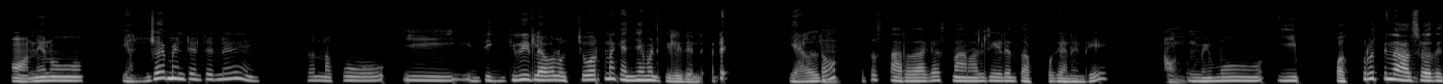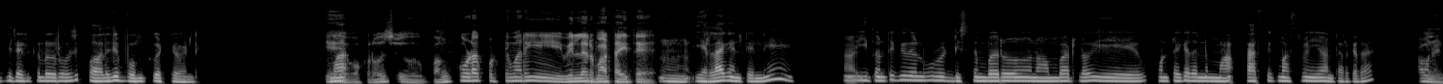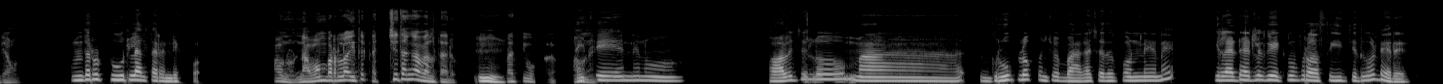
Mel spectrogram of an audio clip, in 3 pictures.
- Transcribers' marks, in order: in English: "ఎంజాయ్‌మెంట్"; in English: "డిగ్రీ లెవెల్"; in English: "ఎంజాయ్‌మెంట్"; in English: "బంక్"; in English: "బంక్"; stressed: "ఖచ్చితంగా"; drawn out: "మా"; in English: "గ్రూప్‌లో"; laughing while speaking: "ఇలాంటి ఆట్లికి ఎక్కువ ప్రోత్సహించేది కూడా నేనే"
- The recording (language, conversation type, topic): Telugu, podcast, ప్రకృతిలో మీరు అనుభవించిన అద్భుతమైన క్షణం ఏమిటి?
